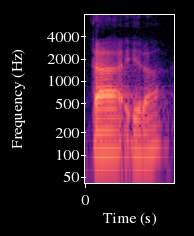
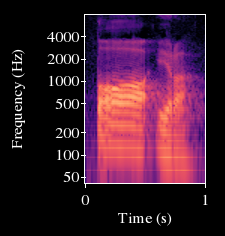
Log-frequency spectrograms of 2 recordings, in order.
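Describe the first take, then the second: First: تائرة with a light plain T, as the wrong form; wrong soft T. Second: طائرة with a hard emphatic ṭ and dark a; exaggerated heavy ṭ. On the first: Teacher showing the wrong soft T in تائرة. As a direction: say تائرة with a soft T to show the mistake. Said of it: "I'm not saying تائرة". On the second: Teacher exaggerating the heavy ṭ in طائرة. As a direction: overdo the ṭ in طائرة. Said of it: "exaggerate and say with as heavy ta as you can". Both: Shown as a demonstration.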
